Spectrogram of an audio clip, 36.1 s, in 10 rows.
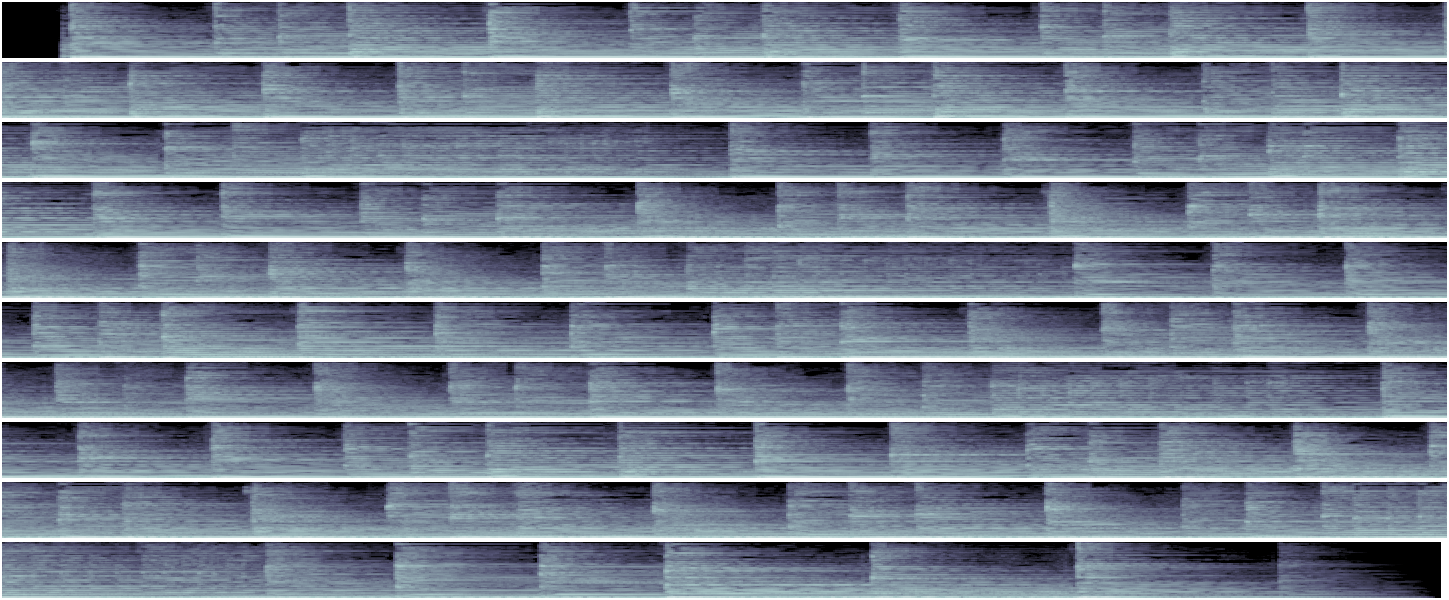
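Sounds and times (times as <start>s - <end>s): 
santoor instrumental ringtone: 0.2s - 36.1s.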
